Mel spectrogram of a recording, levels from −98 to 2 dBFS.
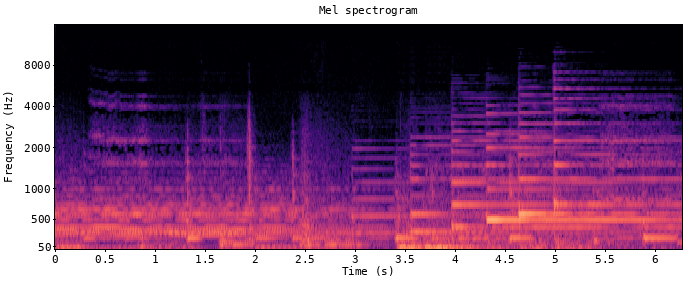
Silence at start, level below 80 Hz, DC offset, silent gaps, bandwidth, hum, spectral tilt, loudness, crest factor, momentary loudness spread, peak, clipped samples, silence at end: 0 s; -38 dBFS; under 0.1%; none; 7.6 kHz; none; -8.5 dB/octave; -28 LUFS; 18 dB; 12 LU; -10 dBFS; under 0.1%; 0 s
